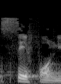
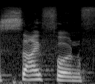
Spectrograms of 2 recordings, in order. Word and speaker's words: siphon: beginning of that word the first syllable so you say Sion Sion what is also important is that dong i s not cphon you don't say to cphon fuel you say to siphon fuel okay to siphon siphon not cphon thank you so much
